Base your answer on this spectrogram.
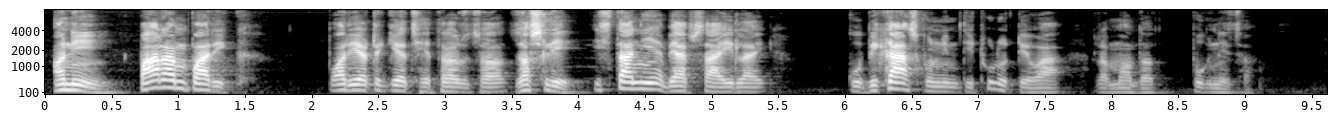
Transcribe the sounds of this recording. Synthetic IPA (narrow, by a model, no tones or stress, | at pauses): ʌnipaɾʌmpaɾik | pʌrjaʈʌkeʌt͡sʰet̪rʌɦʌɾut͡sʰʌd͡zʌsleist̪ʰanijʌbjabsailaj | kobikaskonimt̪iʈʰuloʈewa | rʌmʌd̪ʌt̪̚puɡnet͡sʰʌ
